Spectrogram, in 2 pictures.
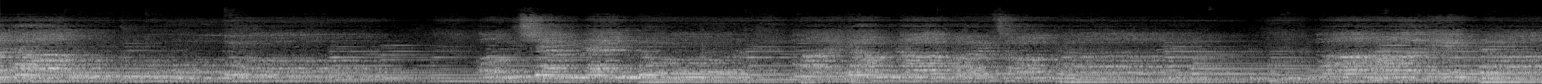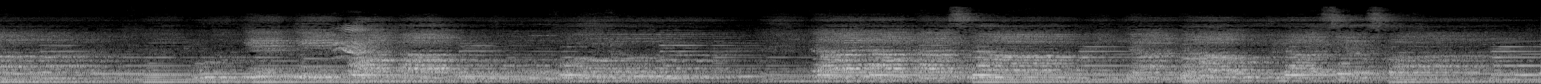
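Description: A choir of mostly women's and girls' voices singing in harmony into stage microphones. Long held phrases swell and change every few seconds over a sustained low part.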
